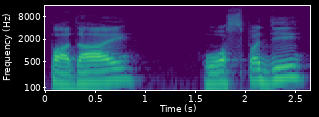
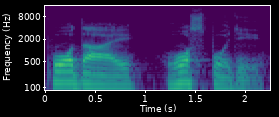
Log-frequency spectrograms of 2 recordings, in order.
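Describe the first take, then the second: First: Unstressed O vowels are reduced toward an A sound. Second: Unstressed O vowels keep a full O sound. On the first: The speaker calls it wrong. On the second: The speaker calls it right.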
